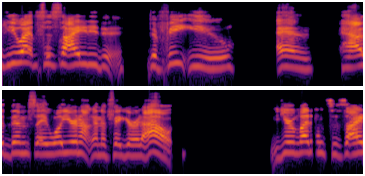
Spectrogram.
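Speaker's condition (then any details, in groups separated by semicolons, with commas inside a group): Cerebral palsy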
